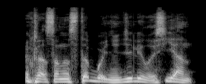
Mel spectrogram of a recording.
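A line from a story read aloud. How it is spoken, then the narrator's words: Sobbing mother. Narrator (Russian): всхлипнула мать Лени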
